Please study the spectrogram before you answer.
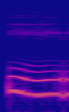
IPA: i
